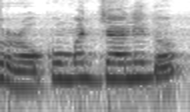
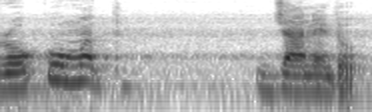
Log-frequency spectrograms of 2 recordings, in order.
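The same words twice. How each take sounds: First: "रोको मत जाने दो" in one go, higher, rising on दो; no break after मत in "रोको मत जाने दो"; run together. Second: "रोको मत", long pause, then "जाने दो" lower; pause after मत. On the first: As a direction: read "रोको मत जाने दो" straight through, pitched up. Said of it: "पहला की बात करें तो". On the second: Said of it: "और दूसरा है". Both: Shown as a demonstration.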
